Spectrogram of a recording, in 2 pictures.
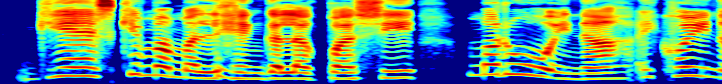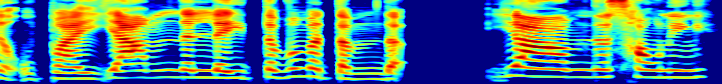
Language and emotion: Manipuri, angry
